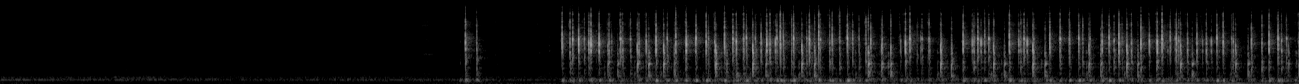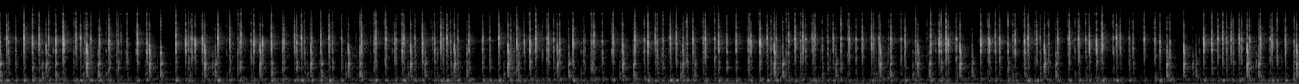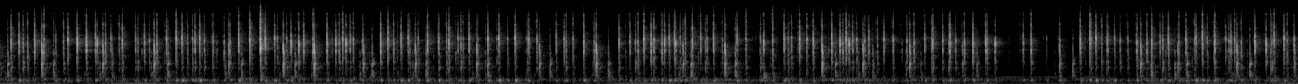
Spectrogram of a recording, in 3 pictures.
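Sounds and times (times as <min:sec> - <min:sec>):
mechanical keyboard typing: 0:05.6 - 0:38.9.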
